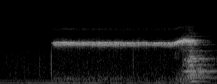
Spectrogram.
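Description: A single long blast on a small hand-held whistle: one steady high note lasting about a second and a half, rising slightly just before it stops.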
